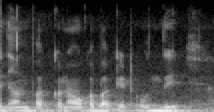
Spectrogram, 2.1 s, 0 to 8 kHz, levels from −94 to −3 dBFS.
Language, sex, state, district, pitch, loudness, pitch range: Telugu, male, Telangana, Adilabad, 125 Hz, -16 LUFS, 125-130 Hz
